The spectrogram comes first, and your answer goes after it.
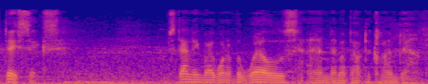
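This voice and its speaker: An actor playing an earnest Victorian time-travelling explorer in a radio drama. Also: male voice, low-pitched, normal speed, close to an everyday voice. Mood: resolute. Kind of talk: radio drama acting, spoken log. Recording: clearly noisy with ambience.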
